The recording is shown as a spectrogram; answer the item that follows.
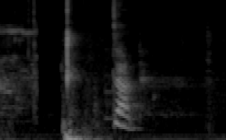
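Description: A single sharp snap about two-thirds of a second in, right after a brief dropout in the sound, followed by a short spoken word.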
